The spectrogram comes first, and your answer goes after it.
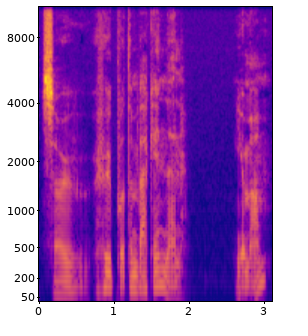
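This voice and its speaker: A man's voice: on the low side, huge pitch swings, slow, vocal fry, no echo, studio quality, voice pushed up, heavily acted. A man voicing an inquisitive, cheeky schoolgirl who asks probing questions in a children's audiobook. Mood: puzzled, probing. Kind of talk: children's audiobook character dialogue.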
